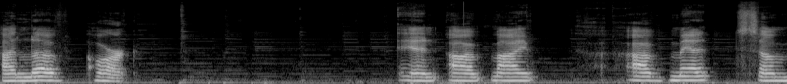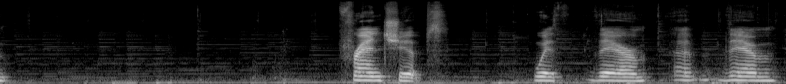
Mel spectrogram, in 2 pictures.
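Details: Older woman, aged about 76 when recorded in March 2019, about a year into a 5-year-8-month course of primary progressive aphasia, a neurodegenerative disease; she has word-finding difficulty with pauses; primary progressive aphasia.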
